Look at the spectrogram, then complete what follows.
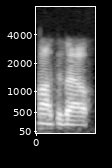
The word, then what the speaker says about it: Matavao: I found a lot of different pronunciation. I want to make sure I have it right. Pretty close. Moliki Matavao.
